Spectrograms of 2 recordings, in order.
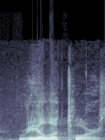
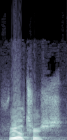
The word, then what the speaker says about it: realtors: estate agents and and realators did i get that right it's only two work in progress real terms two syllables not three realtors sorry folks real estate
